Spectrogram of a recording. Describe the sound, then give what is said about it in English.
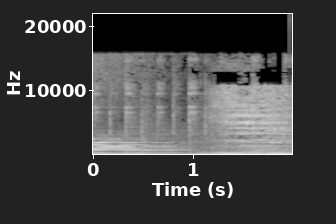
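A bright bell chime, the Taco Bell ring, rings out with a long, shimmering sustain, then a deeper resonant tone swells in halfway through, loud with no voices. “Video has emerged of a limited edition Xbox One that activates when it hears the Taco Bell ring.”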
